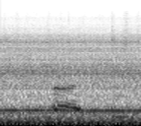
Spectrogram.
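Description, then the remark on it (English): A heavy tractor engine rumbles steadily and loudly, with a constant low drone and a faint whining tone on top. “Tractor dump sound hour.”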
